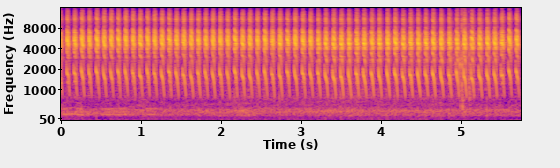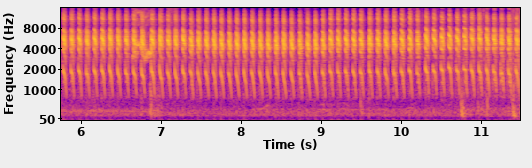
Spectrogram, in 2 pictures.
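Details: Tengkek buto, a kingfisher, calling steadily on a fast training track. A dense, continuous string of harsh, buzzy notes at about three and a half per second, with a few faint clicks in the background.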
